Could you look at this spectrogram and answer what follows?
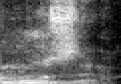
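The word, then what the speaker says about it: μοῦσα: Então, a pronúncia do ditongo ou não existe. É o u.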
